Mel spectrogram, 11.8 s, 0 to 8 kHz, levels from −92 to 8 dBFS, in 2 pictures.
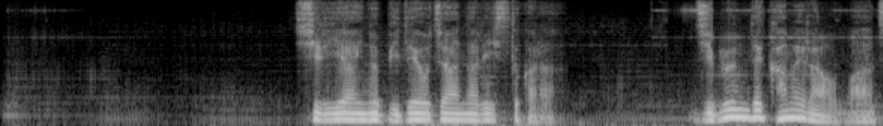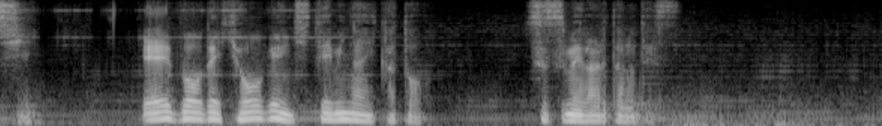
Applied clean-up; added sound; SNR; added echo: neural separator model SepFormer DNS4.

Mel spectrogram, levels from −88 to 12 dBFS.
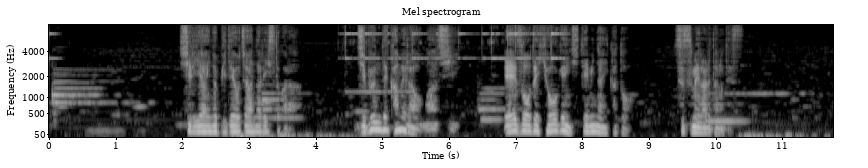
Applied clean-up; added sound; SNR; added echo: classical method Wiener filter.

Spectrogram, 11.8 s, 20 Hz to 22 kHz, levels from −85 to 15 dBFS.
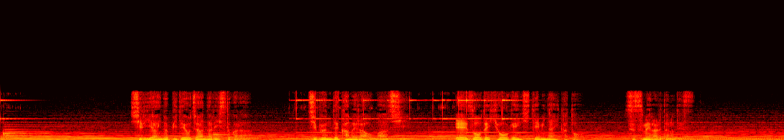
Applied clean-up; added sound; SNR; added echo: none; Bell; 14 dB; none.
